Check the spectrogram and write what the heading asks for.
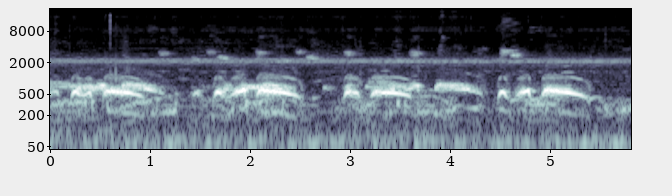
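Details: Spotted dove kept as a ground decoy and prepared before entering a breeding cage, cooing in a series of short, throaty, falling notes grouped in phrases; constant high-pitched tone and light chirps behind.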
